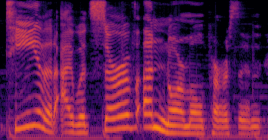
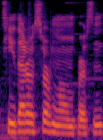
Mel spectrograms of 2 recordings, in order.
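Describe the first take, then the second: First: It is said in a silly, mocking put-on voice. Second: It is said in a plain, ordinary speaking voice. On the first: Someone else repeats it to tease the speaker. "he just repeats them in the silly Tom voice" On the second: The speaker is saying something silly. "Like saying like"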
